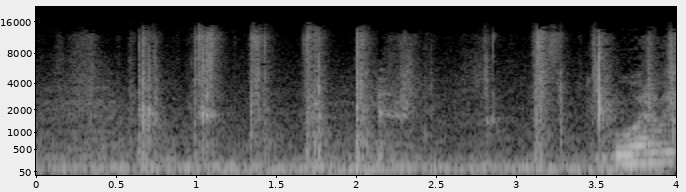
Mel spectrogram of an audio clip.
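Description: A tarot deck being shuffled by hand: a run of quick, irregular card clicks, about five a second. A woman's voice begins near the end.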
